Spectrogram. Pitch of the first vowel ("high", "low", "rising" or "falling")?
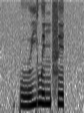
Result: rising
